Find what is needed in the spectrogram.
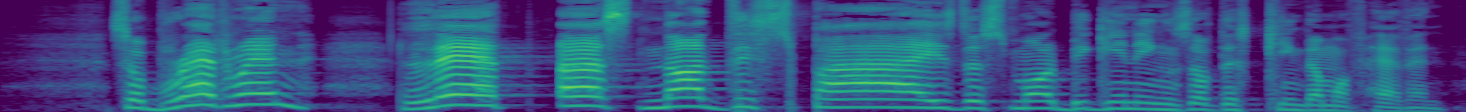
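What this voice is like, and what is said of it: Foreign accent. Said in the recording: “I'm a foreigner. I speak with an accent.”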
